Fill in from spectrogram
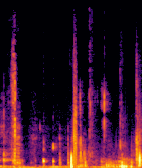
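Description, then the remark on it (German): Quiet smacking and chewing noises, a few irregular wet clicks and soft crunches of someone eating a Bockwurst sausage, with no talking. “schmatzt leise ganz leise Folge.”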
